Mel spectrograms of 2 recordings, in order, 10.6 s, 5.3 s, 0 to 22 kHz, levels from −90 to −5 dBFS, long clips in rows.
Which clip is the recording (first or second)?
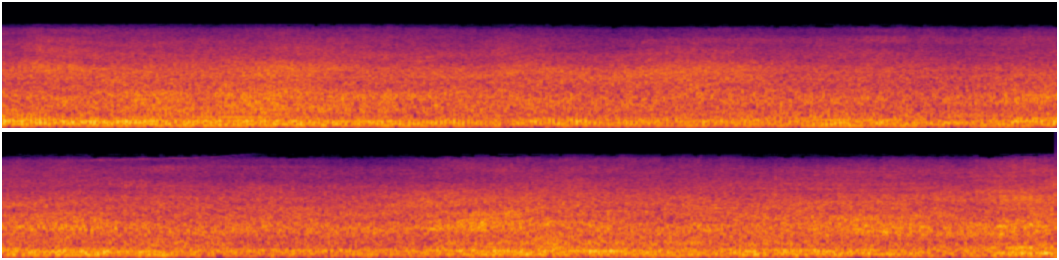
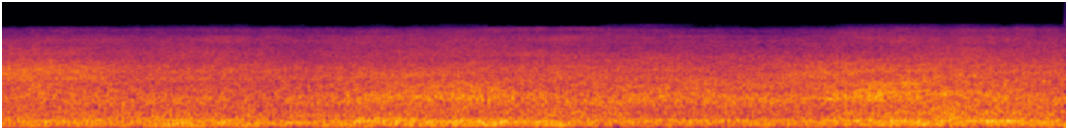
first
